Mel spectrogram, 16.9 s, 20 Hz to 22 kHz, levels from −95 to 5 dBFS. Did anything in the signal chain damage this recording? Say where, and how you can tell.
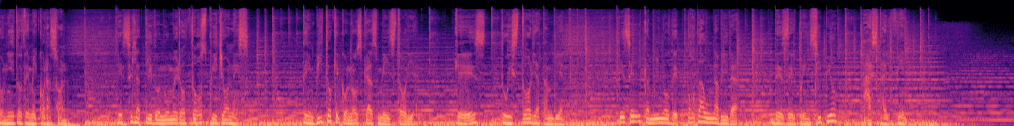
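Yes. At the network jitter buffer, a short stall from a late packet at 10.55 to 10.66 s holds the sound for 84 ms. Nothing is lost, but delay grows by 84 ms.

A jitter buffer speed-up follows from 14.37 to 15.81 s. Short pitch-period slices are cut, so the audio runs 4% fast at unchanged pitch and trims about 70 ms.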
